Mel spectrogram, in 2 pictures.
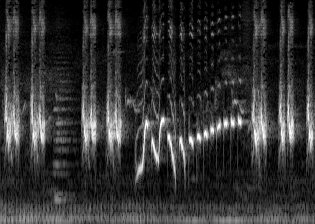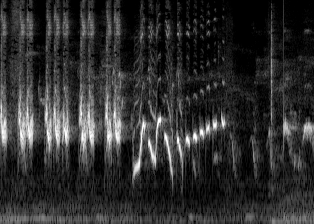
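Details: ['Energetic white-rumped shama singing, used to get other shamas into full song: rapid rasping double notes, a swooping whistled loop climbing into a rising run of clipped notes, repeated, ending with scattered sharp notes.']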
